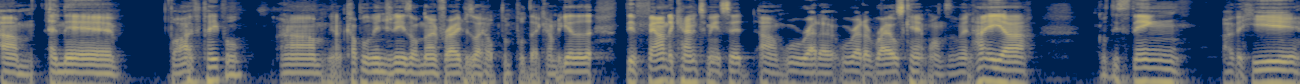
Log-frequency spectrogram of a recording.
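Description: At a fairly quick pace, a man with an Australian accent talks at a fairly low pitch with fairly even intonation. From Australia, southwest Sydney. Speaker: startup investor. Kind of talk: interview. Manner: halting, many fillers.

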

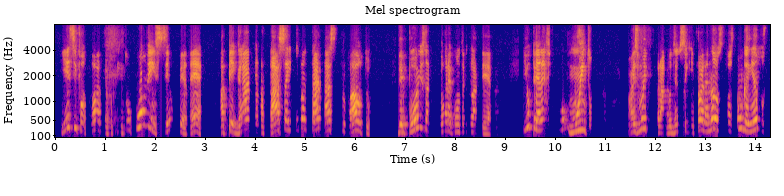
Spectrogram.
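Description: Loudness swings widely as a man speaks at a high pitch and moderate pace with lively intonation, in a dry, close sound with no echo. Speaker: sports journalist and author. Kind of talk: interview.

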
